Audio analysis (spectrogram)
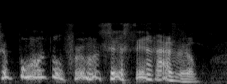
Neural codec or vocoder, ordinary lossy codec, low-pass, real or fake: none; Opus, 24 kbps; 7.2 kHz; real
